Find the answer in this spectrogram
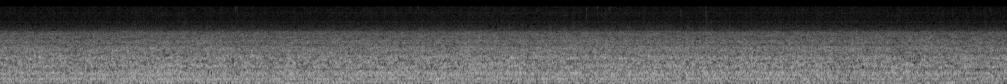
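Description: Heavy rain pouring down through tree foliage, a dense, even hiss.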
